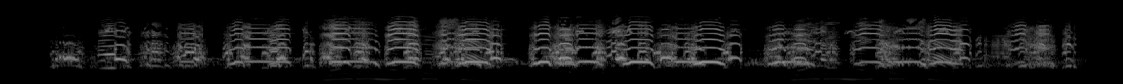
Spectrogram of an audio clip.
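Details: A hooded crane pair duets in loud, ringing bugles, two voices overlapping in rapid bursts for about ten seconds, with a few softer low notes underneath. Finding: Hooded crane.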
